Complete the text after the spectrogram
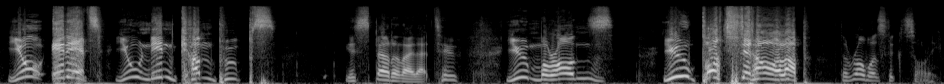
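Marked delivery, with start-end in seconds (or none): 0.1-2.8 loud, high furious insults; yelling villain. Acted. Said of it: "pacing and yelling with a red face". 5.0-8.1 loud, high furious insults; yelling villain. Acted. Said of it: "pacing and yelling".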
